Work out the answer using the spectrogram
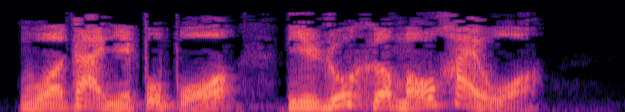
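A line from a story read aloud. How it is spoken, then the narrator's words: Angry scolding. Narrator (Chinese): 李榷……骂曰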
